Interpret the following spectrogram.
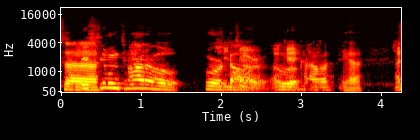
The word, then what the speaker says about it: Shuntaro Furukawa: Shiryuki Furukawa? No, it's you can. I'm close. It's Shuntaro Furukawa.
